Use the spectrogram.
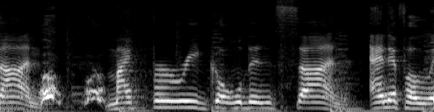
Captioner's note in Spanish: Ladridos de Tucker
